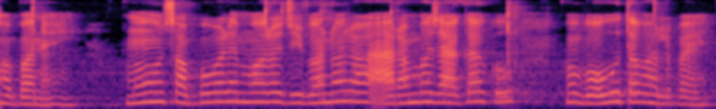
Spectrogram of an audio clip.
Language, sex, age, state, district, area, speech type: Odia, female, 30-45, Odisha, Dhenkanal, rural, spontaneous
